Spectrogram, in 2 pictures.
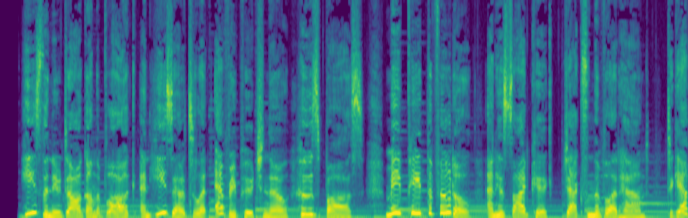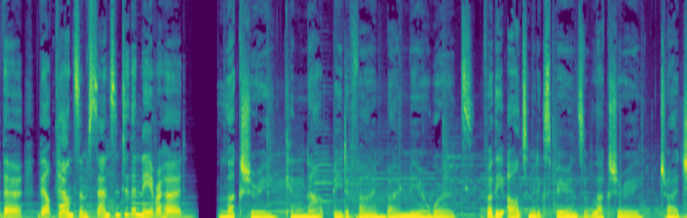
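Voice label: American English, TV commercial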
